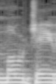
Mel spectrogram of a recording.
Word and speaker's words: Mojave: Yes, it's the Mojave, like Mojangles.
